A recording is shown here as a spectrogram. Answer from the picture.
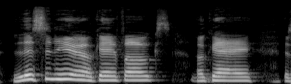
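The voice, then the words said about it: Gravelly, shouty Donald Trump impression. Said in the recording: “the person that does a good Trump is Trevor Noah ... adds some gravel to it ... And yelling a little bit more ... It's a different octave.”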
